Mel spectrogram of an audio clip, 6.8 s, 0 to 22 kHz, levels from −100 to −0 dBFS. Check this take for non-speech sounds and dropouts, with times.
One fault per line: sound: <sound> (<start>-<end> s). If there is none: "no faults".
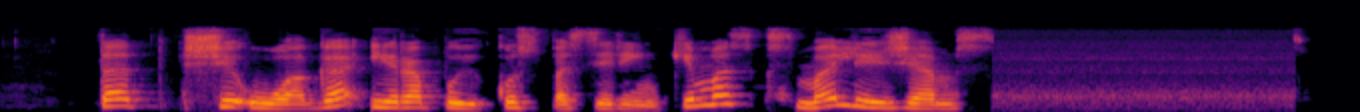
no faults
